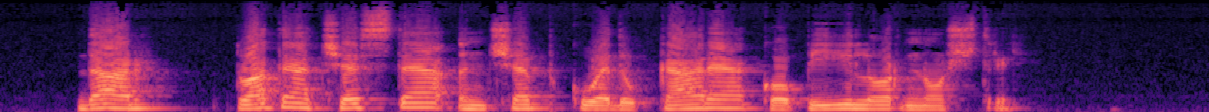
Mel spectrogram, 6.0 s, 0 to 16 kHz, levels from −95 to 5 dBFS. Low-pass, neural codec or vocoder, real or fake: 14.4 kHz; none; real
